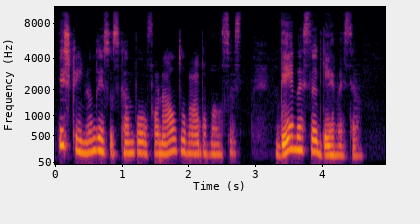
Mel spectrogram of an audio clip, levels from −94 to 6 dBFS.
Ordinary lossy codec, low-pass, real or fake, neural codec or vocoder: Opus, 64 kbps; 9.9 kHz; fake; codec, 44.1 kHz, 1.7 kbps, Pupu-Codec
